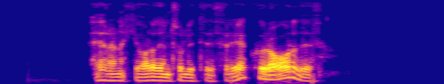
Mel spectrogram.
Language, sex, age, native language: Icelandic, male, 50-59, Icelandic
